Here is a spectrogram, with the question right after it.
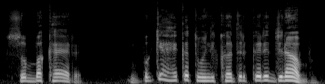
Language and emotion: Kashmiri, happy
